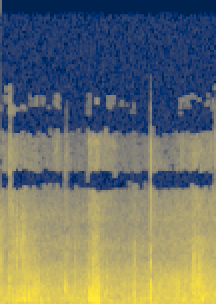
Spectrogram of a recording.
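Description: Footsteps on gravel and light handling noises as a saddle is set onto a horse's back, with one short louder sound about a second in.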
